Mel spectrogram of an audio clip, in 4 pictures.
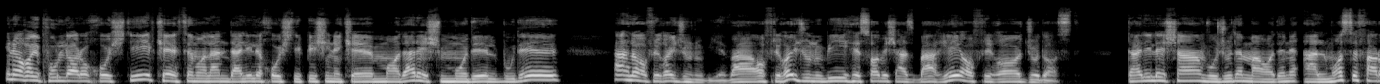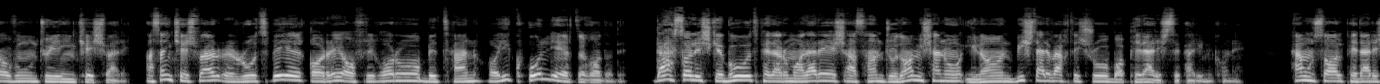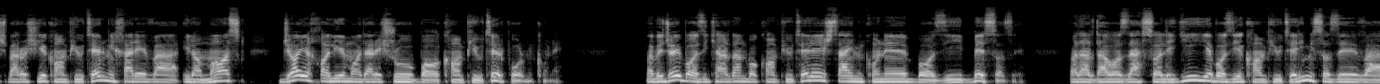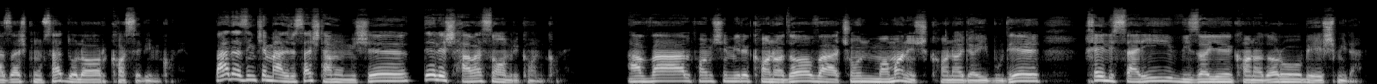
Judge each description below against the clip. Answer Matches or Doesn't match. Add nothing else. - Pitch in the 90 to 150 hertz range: Matches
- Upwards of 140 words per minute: Matches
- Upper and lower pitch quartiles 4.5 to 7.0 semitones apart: Matches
